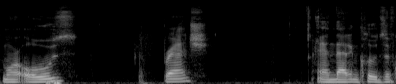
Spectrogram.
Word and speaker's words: Oğuz: The Turkic language family is broken into the Oğuz branch, spelled Oguz, but it's pronounced more Oğuz branch, and that includes, of course, what you hear Turkic.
